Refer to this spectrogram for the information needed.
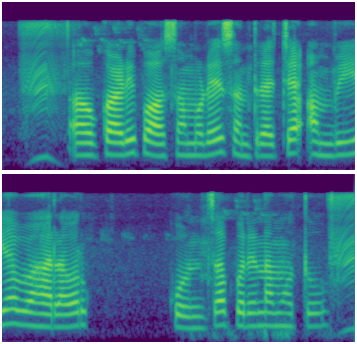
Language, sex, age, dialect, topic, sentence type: Marathi, female, 25-30, Varhadi, agriculture, question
